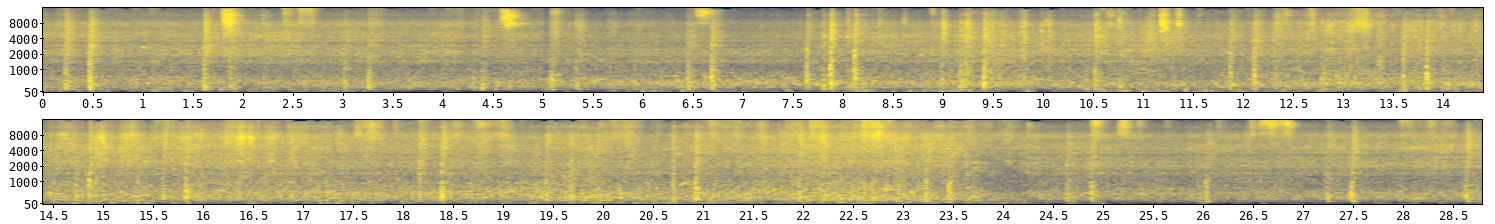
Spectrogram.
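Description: Limited express electric train running at speed, heard from inside the passenger carriage: a steady rolling rumble with scattered sharp clicks from the wheels on the rails.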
